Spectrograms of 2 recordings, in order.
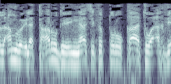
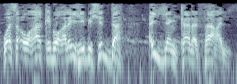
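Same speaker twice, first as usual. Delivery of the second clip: raised voice warning the assembled village; formal public address; 5 semitones higher than usual. Acted. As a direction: speak out firmly to the crowd. Chief warns the whole village.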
